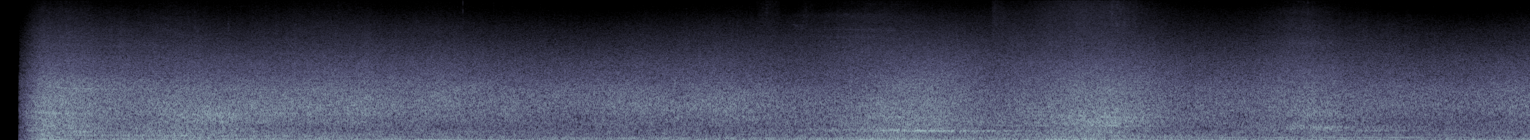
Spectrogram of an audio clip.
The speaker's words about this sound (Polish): Dla porównania ponownie ruch uliczny przy braku ekranów akustycznych.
